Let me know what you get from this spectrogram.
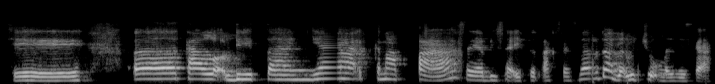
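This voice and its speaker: Seorang perempuan tamu wawancara bercerita santai, sering menirukan percakapan dengan nada lebih tinggi. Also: female voice, measured pace, no room sound. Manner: chatty, acts out quoted dialogue with rising pitch. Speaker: interview guest. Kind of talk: casual storytelling. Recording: dull dry lo-fi sound.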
